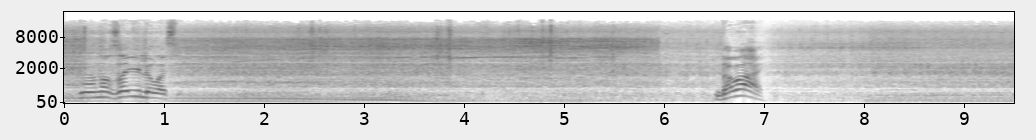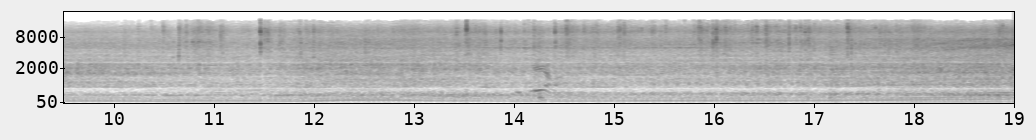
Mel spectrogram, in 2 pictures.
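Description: An off-road vehicle's engine rumbles and revs as it crawls through mud.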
